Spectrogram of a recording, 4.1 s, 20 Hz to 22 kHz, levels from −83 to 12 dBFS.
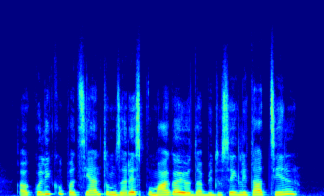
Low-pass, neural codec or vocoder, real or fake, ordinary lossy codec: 19.8 kHz; vocoder, 44.1 kHz, 128 mel bands, Pupu-Vocoder; fake; none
